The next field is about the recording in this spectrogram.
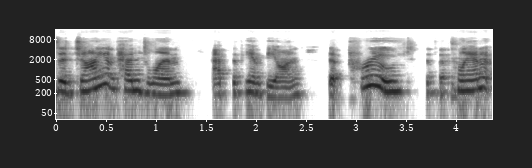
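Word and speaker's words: Panthéon: And I believe that they pronounce this slightly different, Pantheon. So it's a little bit different in French.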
